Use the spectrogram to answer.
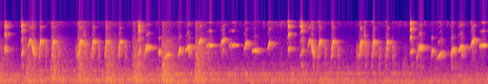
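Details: Happy male cockatiel on his new nest mixes harsh squawky bursts with sweet whistled notes in quick succession, the whistles growing steadier toward the end, against soft background music.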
